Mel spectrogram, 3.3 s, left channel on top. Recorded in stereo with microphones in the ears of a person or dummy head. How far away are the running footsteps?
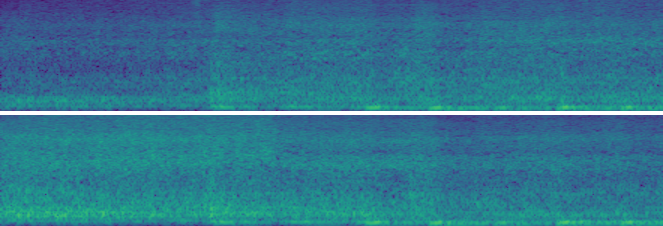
About 3 m.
